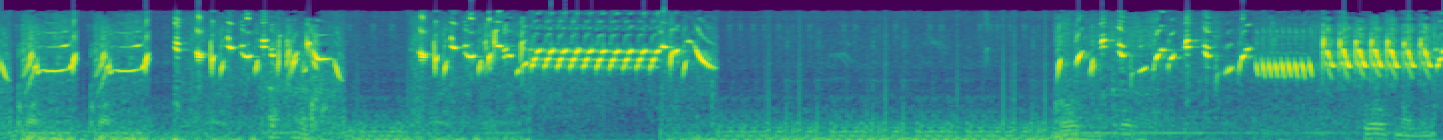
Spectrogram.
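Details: Campero song of a European goldfinch, played for young goldfinches to copy; bursts of lively tinkling twitters and buzzy trills separated by a quiet stretch with low hum, resuming with fast rattles.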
